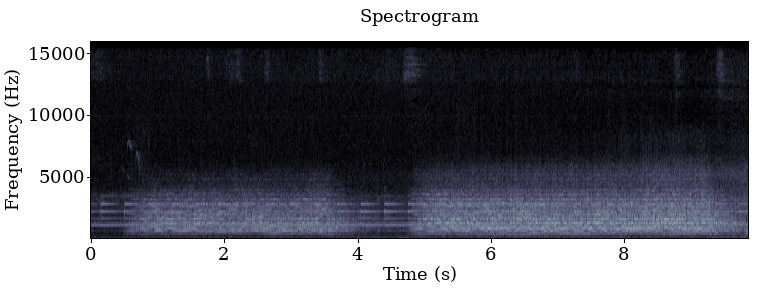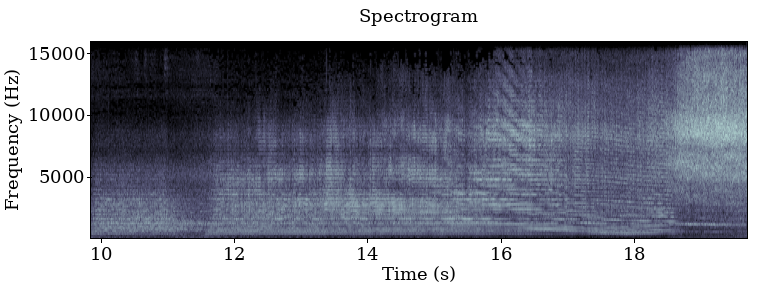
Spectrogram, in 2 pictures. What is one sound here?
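A train horn blares in long, loud blasts, dropping in pitch as the train passes.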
